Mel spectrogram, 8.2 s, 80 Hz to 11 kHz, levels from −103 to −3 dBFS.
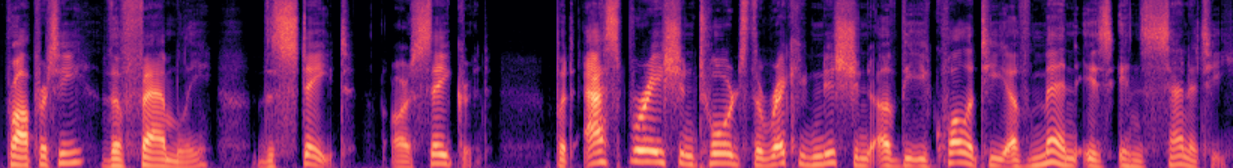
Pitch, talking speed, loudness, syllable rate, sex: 145 Hz, 140 wpm, -23 LUFS, 5.5 syllables/s, male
